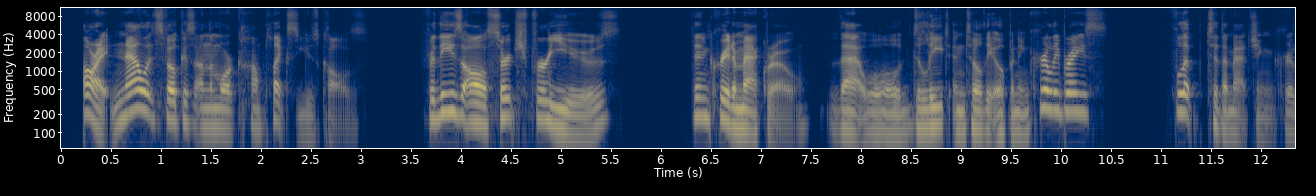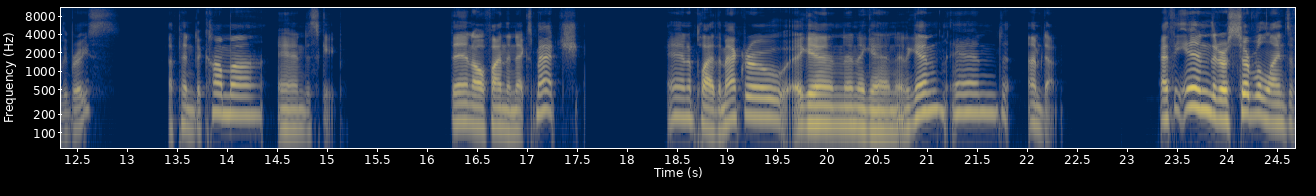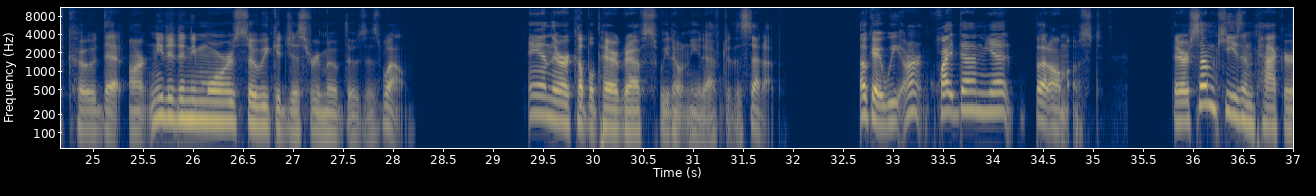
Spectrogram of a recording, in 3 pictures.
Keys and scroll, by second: 1.5 [, 3.4-4.7 typing, 4.9 Return, 6.8 q, 7.1 a, 8.6-9.8 typing, 12.0-13.8 typing, 15.1 Escape, 16.3 q, 17.5-22.5 typing, 24.2-32.9 typing.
